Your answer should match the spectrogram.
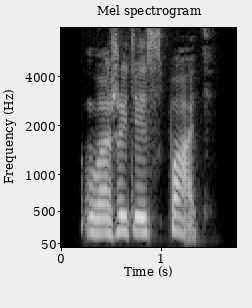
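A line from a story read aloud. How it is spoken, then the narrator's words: Icy male voice. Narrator (Russian): ледяным тоном произнес мужчина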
